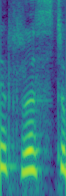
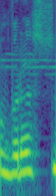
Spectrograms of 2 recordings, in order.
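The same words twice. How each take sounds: First: "रिस्ट" starting directly on the R; silent W. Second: "व्रिस्ट" with a V sound before the R. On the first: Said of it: "रिस्ट बोले". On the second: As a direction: mispronounce "व्रिस्ट" by voicing its first W. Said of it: "तो उसको व्रिस्ट ना बोले". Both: Shown as a demonstration.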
